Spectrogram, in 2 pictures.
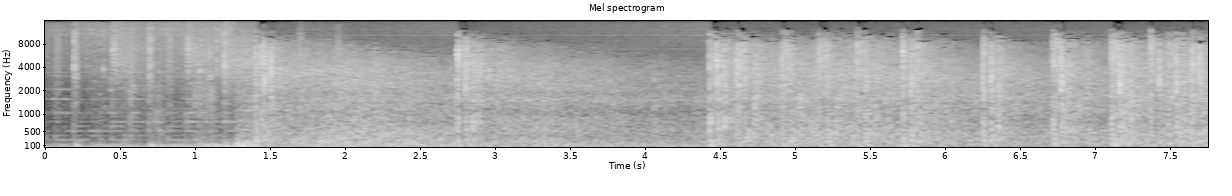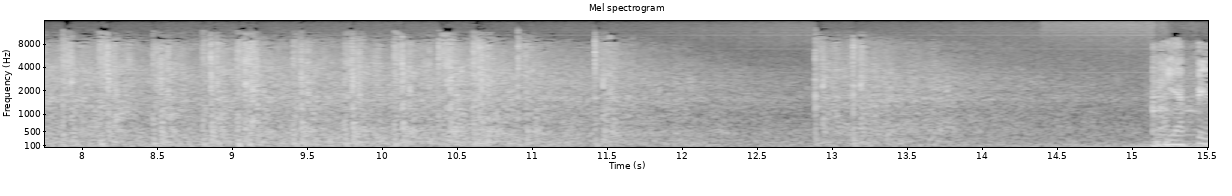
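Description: Sustained gunfire in a shootout at a plaza: rapid, overlapping bursts of loud sharp shots crackling almost continuously, with a few heavier booms, and voices faintly mixed underneath.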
